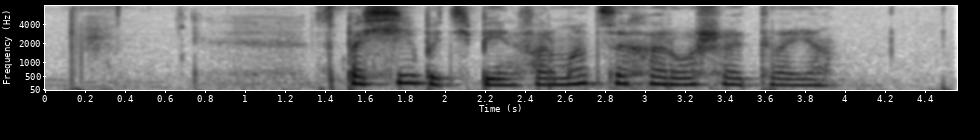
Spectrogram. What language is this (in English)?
Russian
